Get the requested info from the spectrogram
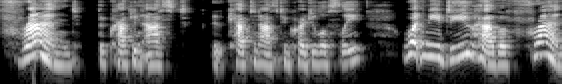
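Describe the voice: Against a quiet backdrop, the speaker does plain reading aloud.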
